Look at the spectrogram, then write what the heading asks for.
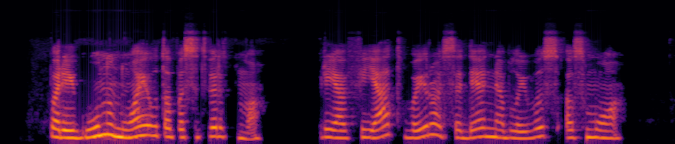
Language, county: Lithuanian, Kaunas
